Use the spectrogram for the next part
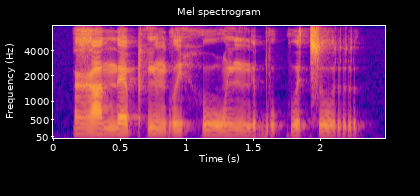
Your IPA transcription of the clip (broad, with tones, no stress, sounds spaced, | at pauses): ɣ a˦ n ɛ˦ pʰ ĩ˦ ɡʷ i˦ h u˦ w ĩ˦ ŋ ɪ˨ b u˦ kʷ ɪ˦˨ t͡s u˦˨ r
